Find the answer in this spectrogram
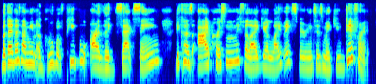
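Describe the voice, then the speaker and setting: On the low side and animated, this woman's voice moves at a moderate pace with barely any pauses. She's co-hosting a podcast, bantering in a slangy, conversational way and sprinkling in questions to make sure listeners are keeping up.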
